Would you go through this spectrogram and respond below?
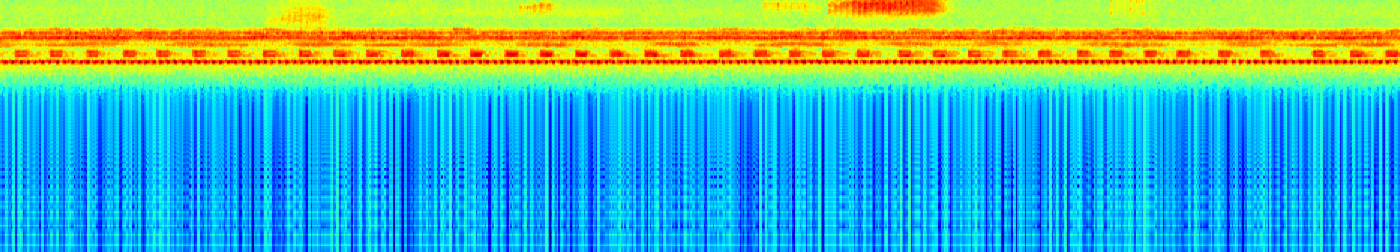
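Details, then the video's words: Chorus of jungle crickets: continuous high-pitched ringing with a regular pulsed chirp about three times a second, brief brighter hissy bursts drifting above, and nothing in the low range. "Jungle Crickets"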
